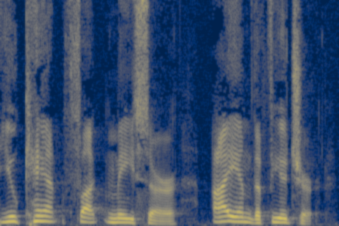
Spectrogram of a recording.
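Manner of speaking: mock yell, flung out. Retelling a scene from a cage in a saloon, yelling back at them: imitating a yell. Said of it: "I yell back at them".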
